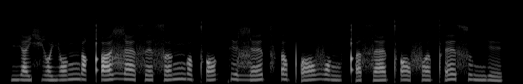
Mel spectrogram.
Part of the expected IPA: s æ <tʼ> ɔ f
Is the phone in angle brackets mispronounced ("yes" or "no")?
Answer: no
